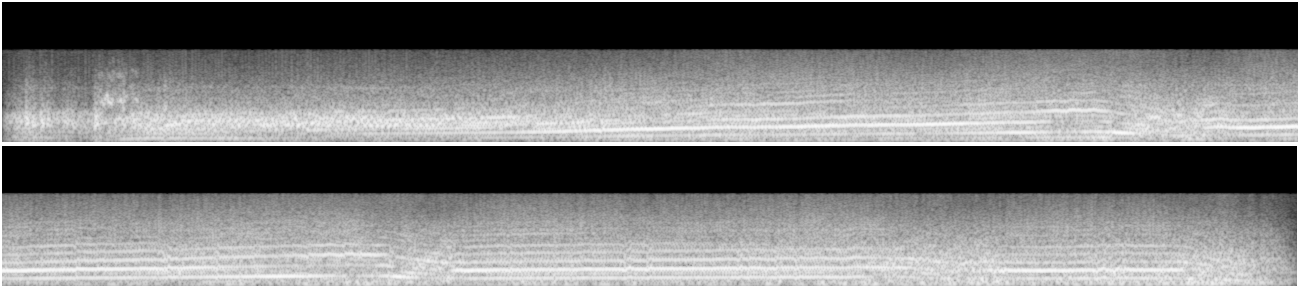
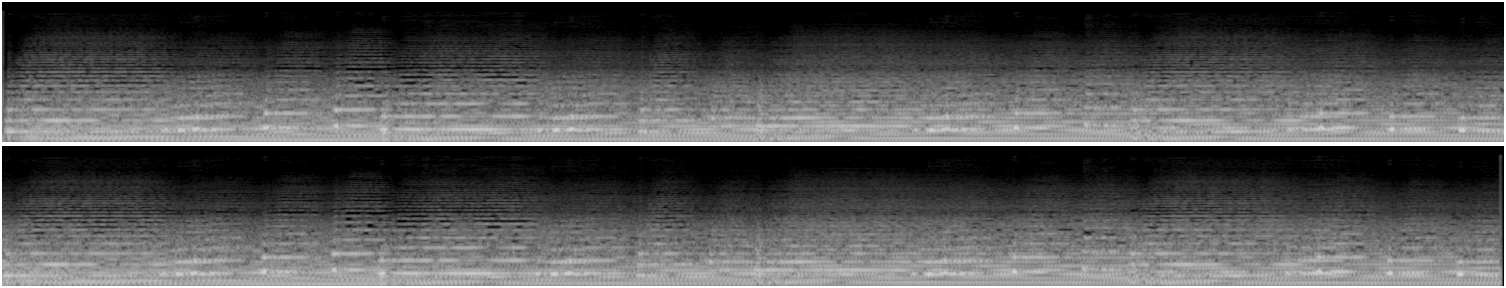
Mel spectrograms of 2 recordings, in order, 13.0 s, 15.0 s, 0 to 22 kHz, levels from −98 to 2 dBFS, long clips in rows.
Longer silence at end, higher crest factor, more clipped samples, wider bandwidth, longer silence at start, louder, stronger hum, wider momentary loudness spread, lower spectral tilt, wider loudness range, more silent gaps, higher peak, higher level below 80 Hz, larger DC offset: about the same, 0 s vs 0 s; second, 4 dB vs 14 dB; first, 5% vs under 0.1%; second, 5.4 kHz vs 7 kHz; about the same, 0 s vs 0 s; first, -5 LUFS vs -26 LUFS; neither; about the same, 3 LU vs 3 LU; about the same, -9 dB/octave vs -9.5 dB/octave; about the same, 1 LU vs 1 LU; neither; first, 0 dBFS vs -10 dBFS; first, -26 dBFS vs -40 dBFS; first, 0.2% vs under 0.1%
